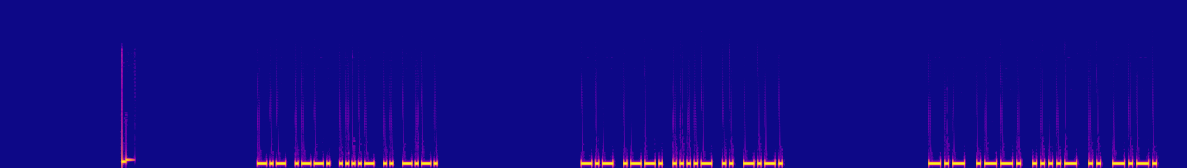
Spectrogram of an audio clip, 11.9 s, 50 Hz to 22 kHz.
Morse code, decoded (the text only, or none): KP4IC KP4IC KP4IC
